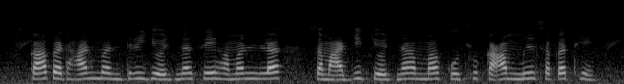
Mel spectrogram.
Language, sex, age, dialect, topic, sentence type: Chhattisgarhi, female, 18-24, Western/Budati/Khatahi, banking, question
